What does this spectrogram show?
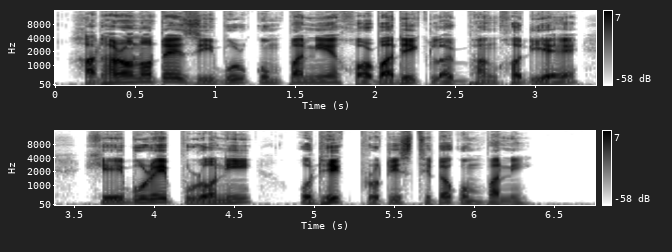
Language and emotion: Assamese, neutral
